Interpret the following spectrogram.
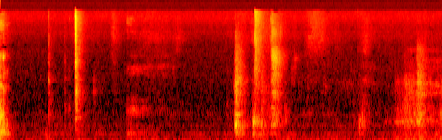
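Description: Faint handling noises with quiet room tone between: a single light click just under a second in, then a short cluster of clicks and soft knocks around two and a half seconds in.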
